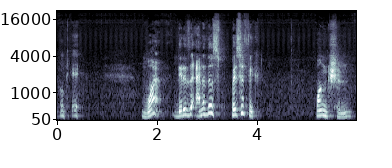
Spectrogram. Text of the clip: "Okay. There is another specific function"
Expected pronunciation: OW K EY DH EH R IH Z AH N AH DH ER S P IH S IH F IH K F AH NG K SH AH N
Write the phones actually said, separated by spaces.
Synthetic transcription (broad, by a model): OW K EY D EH R IH Z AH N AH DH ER S P IH S IH F IH K F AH NG K SH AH N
